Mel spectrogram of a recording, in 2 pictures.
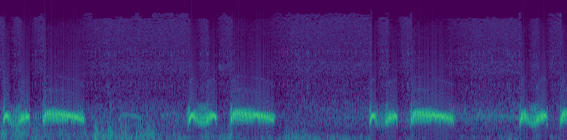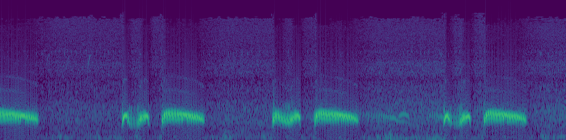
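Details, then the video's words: Spotted dove lure recording of a very lively, aggressive calling bird: repeated two-part coos, a short note followed by a longer, rough, mid-pitched coo, about every one and a half seconds, over low background rumble. "Pikat Tekukur//Ini Kalau Liat Bl Sangat Bringas//Alias Sangat Gacor"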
